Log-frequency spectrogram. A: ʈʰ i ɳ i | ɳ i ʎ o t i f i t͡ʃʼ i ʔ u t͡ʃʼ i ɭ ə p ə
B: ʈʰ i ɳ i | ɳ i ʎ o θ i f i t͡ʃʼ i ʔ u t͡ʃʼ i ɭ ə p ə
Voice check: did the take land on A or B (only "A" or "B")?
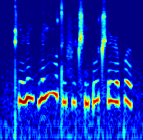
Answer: A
